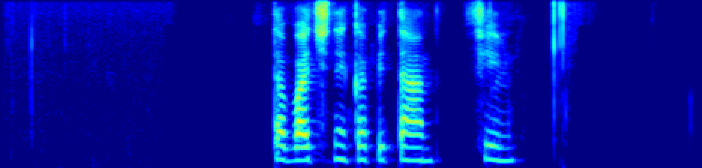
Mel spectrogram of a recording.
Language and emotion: Russian, neutral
